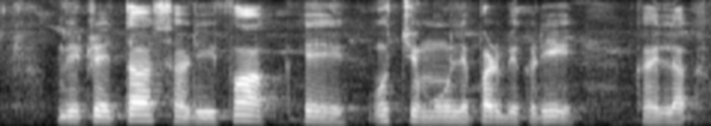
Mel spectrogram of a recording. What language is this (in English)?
Maithili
